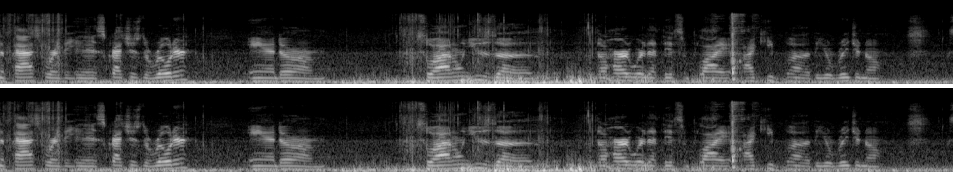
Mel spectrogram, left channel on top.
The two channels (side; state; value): both; identical; correlation 1.00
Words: past where it scratches the rotor, and so I don't use the hardware that they supply. I keep the original.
